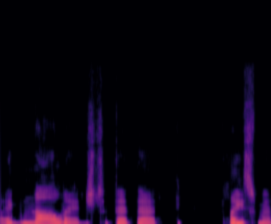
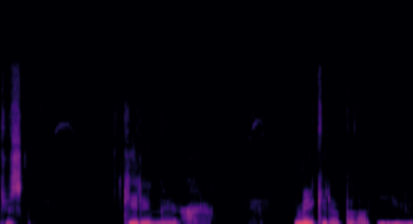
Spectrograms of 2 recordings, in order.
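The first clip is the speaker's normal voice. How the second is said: deep, low, slow, raspy whisper; 3 semitones lower, 4 dB quieter than usual. Imagining someone whispering to himself in the mirror: deep, slow, raspy whisper. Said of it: "that deep, slow, raspy voice whispering to himself".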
